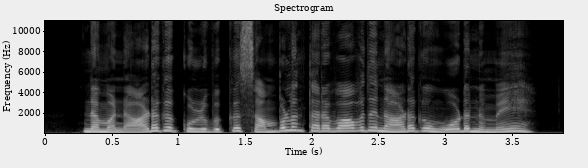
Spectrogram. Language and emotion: Tamil, sad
